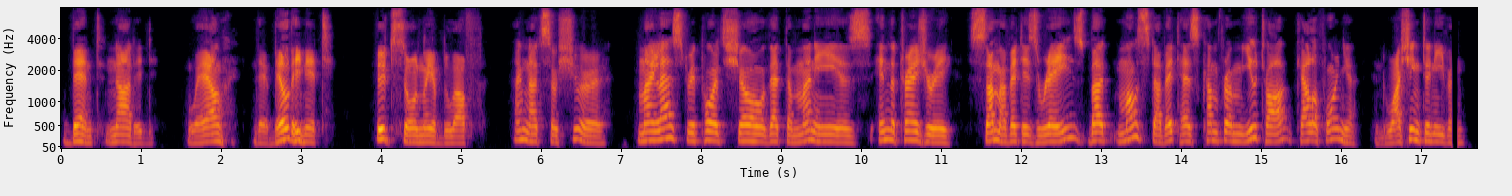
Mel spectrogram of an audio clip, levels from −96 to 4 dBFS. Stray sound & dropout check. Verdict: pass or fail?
fail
